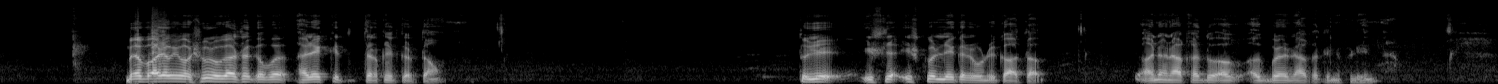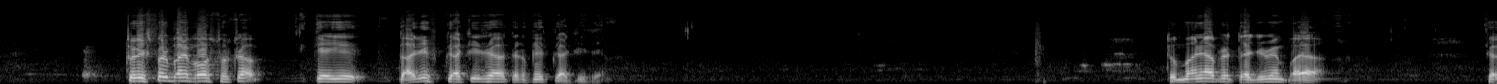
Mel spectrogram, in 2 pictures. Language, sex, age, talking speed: Urdu, male, 60-79, 110 wpm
